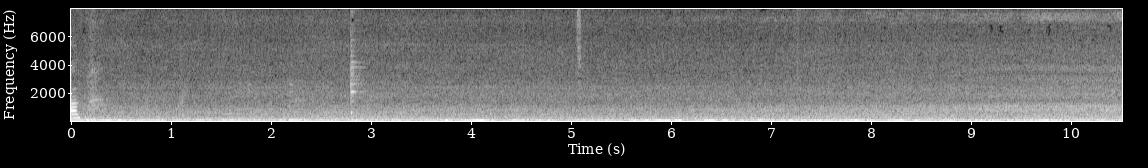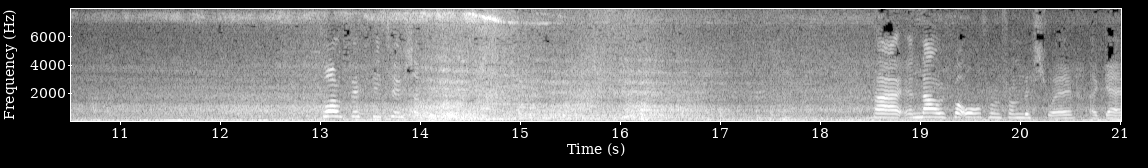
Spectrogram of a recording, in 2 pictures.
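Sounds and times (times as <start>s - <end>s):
train rumble: 0.0s - 21.0s
thin high whine: 7.4s - 16.3s.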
